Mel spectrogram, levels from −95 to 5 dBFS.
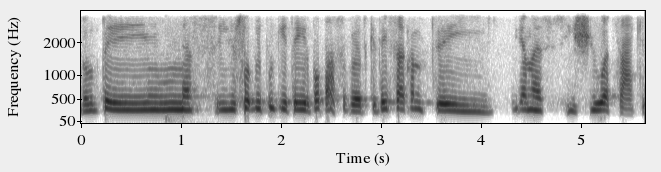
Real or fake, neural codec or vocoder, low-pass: real; none; 3.6 kHz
